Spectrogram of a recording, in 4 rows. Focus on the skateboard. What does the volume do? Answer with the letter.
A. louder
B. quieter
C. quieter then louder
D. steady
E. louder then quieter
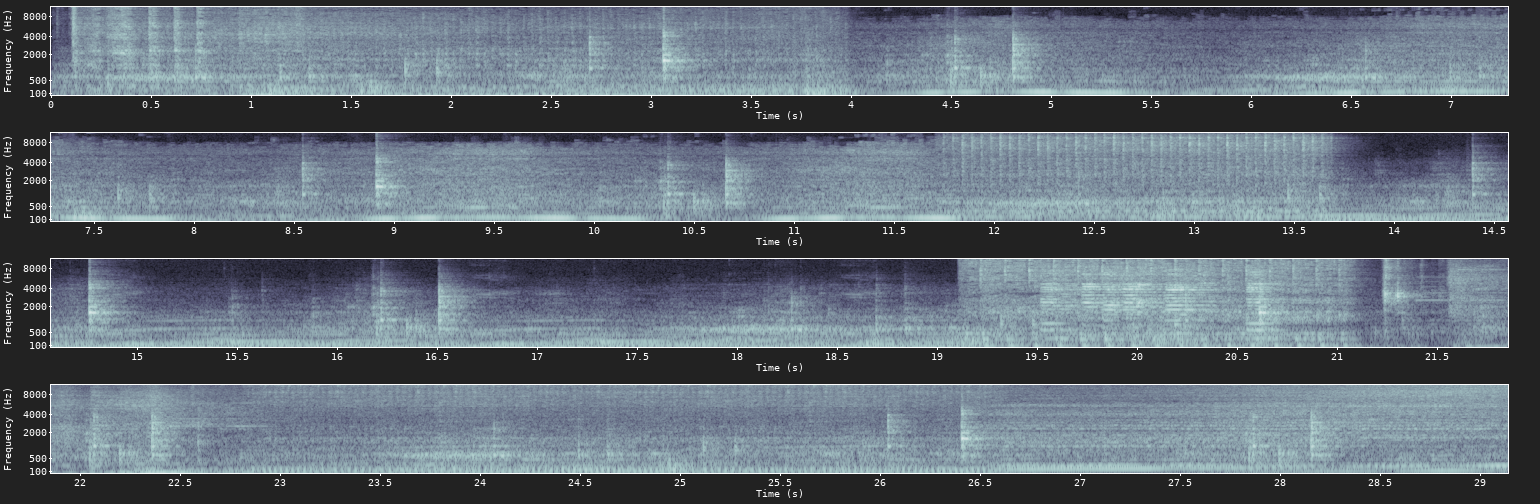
D.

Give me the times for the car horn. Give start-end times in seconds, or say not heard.
19.3-20.6.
